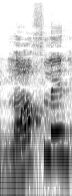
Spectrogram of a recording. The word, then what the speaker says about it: Laughlin: Let me spell that out for y'all. Okay. L A U G H L I N. Okay. Laughlin and Associates.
